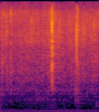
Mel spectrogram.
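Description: KuneKune pork chops searing in a pan, giving a faint, steady sizzle with a couple of brief crackling pops.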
